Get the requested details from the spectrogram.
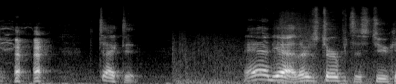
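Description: Heavy naval guns fire with a deep boom.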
